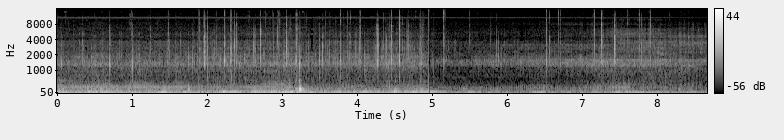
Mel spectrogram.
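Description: Honda CBR600F inline-four engine running at low speed over rough gravel, its note rising and falling as the throttle is worked, with low wind rumble on the helmet microphone and many scattered sharp clicks. It all drops quieter about five seconds in.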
